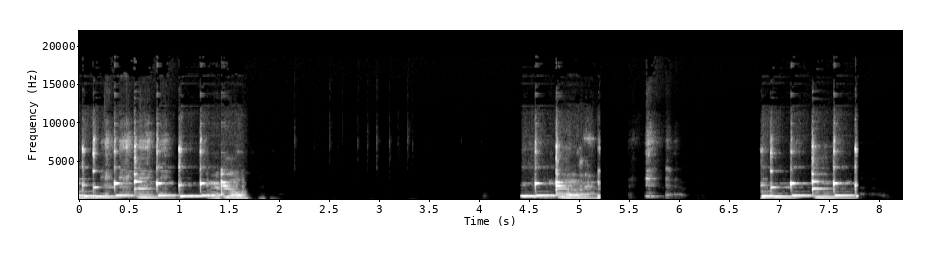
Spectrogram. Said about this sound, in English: you're allowed to have a phone call. It's one of my kids.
